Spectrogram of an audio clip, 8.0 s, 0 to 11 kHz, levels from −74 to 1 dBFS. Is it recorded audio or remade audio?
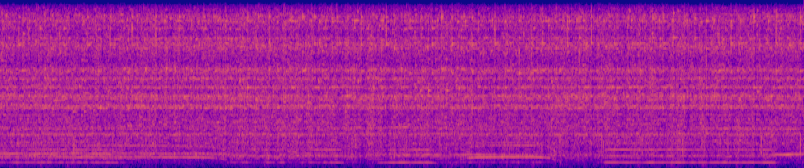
recorded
